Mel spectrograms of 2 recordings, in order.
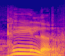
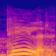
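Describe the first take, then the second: No difference in how they are said.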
